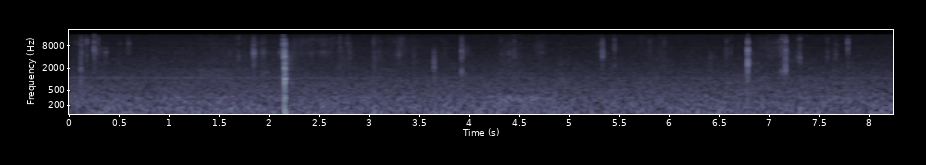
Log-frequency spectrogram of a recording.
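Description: Long nails tap and scratch the surface of a small, hollow, clear plastic heart-shaped box. About fourteen sharp, bright, dry clicks are scattered over a quiet, soft scratchy hiss, with the loudest tap near two seconds. A faint steady tone sits around 1 kHz underneath.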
